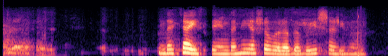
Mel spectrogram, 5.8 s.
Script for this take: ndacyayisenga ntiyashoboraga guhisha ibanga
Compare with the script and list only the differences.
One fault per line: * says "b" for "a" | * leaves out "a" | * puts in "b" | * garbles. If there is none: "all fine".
all fine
